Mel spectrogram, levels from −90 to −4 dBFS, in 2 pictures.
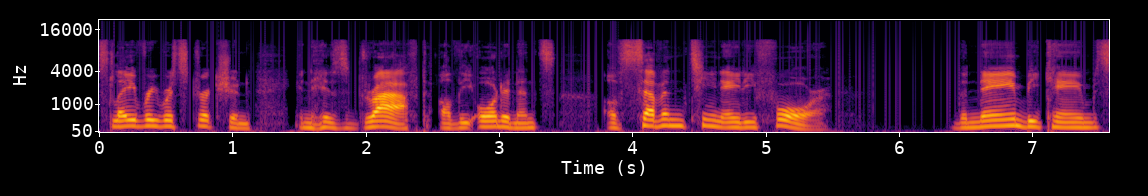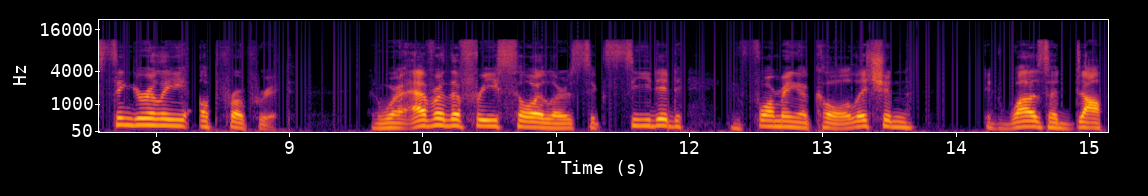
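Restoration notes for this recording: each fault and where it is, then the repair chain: crackle 38/s -31 dBFS
2.44 pop
11.84–11.85 gap 5.7 ms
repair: de-click; interpolate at 11.84, 5.7 ms

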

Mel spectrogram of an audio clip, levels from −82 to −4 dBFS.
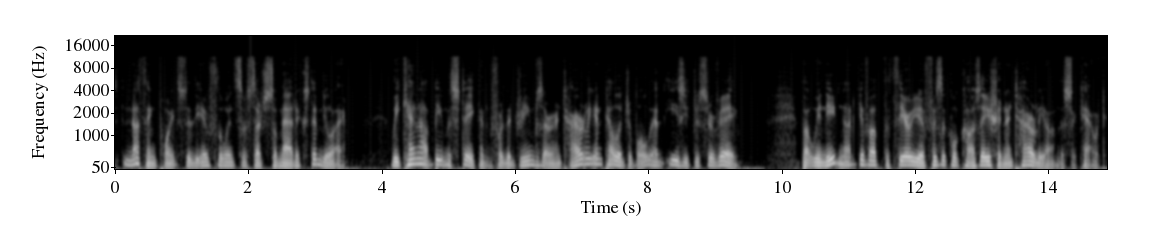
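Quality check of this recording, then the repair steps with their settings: crackle 21/s -37 dBFS
2.03 pop -17 dBFS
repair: de-click

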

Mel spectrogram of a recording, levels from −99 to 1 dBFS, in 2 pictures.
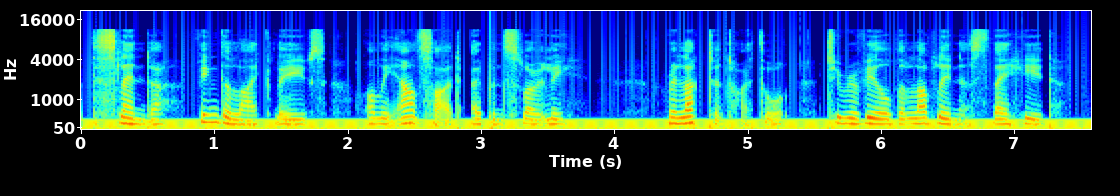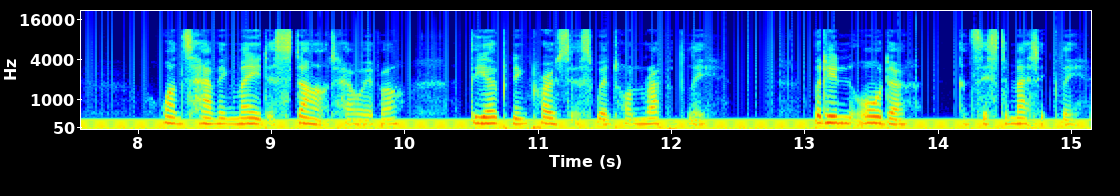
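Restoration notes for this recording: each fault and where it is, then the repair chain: crackle 44/s -33 dBFS
hum 60 Hz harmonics 5 -33 dBFS
3.07 pop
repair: de-click; de-hum 60 Hz, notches 5

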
